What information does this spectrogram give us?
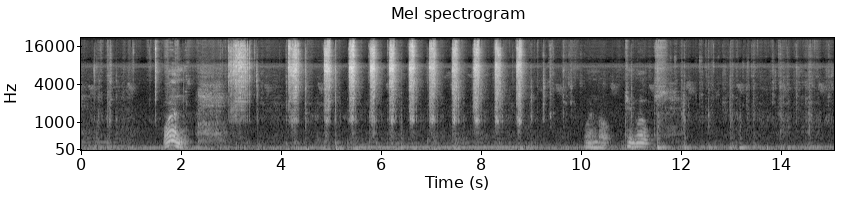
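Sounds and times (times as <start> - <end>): ratchet wrench clicking: 2.9 - 3.5, 4.1 - 8.9.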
